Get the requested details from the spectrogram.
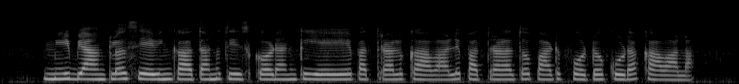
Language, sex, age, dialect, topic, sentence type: Telugu, female, 18-24, Telangana, banking, question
